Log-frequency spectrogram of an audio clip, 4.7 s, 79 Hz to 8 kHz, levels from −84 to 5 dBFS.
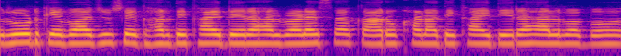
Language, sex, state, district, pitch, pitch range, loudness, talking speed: Bhojpuri, female, Uttar Pradesh, Ghazipur, 230 Hz, 225-235 Hz, -15 LUFS, 205 wpm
